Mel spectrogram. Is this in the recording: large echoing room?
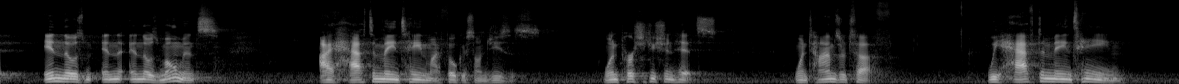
yes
